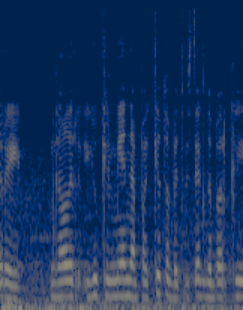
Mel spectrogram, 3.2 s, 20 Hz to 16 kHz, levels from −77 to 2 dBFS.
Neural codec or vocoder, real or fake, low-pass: none; real; 14.4 kHz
